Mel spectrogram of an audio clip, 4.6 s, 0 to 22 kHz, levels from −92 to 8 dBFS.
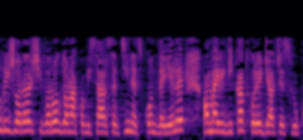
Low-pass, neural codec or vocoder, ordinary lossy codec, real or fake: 7.2 kHz; none; none; real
